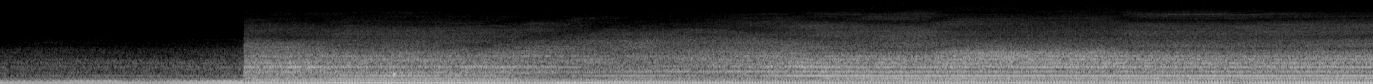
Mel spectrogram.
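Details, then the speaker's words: 2012 Camaro after radiator repair, radiator fans loosely refitted (cracked fan mounts) and tested with AC on at idle: even whirring hum joins the idle and holds steady; normal cooling fan operation. "See, the fans should be running right now, but I don't know if they are or not. Yeah, I hear them running."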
